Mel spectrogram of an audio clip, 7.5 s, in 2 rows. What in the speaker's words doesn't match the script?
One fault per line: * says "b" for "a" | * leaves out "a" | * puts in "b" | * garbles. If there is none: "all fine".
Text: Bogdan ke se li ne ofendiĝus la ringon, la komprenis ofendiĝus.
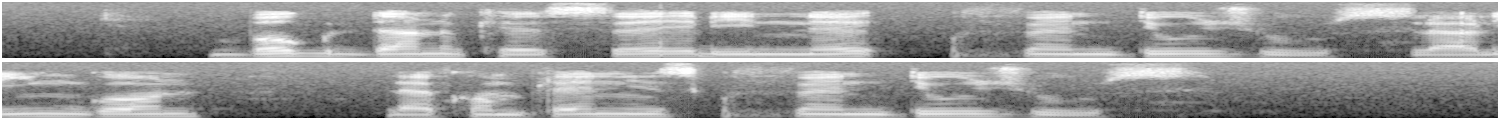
all fine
